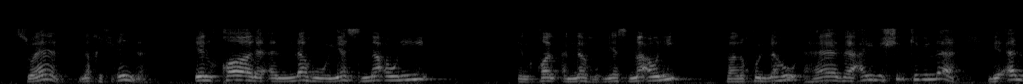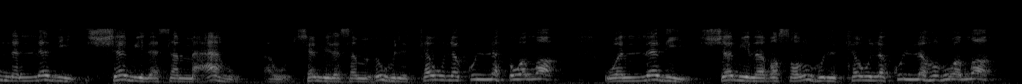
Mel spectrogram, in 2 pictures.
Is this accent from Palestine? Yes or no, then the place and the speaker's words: no; Egypt; لأنه مشهور عندنا في مصر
